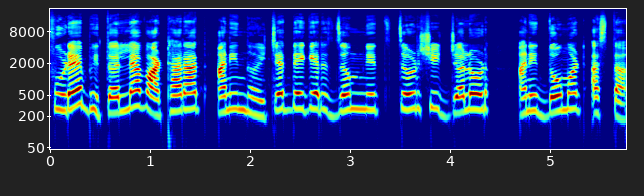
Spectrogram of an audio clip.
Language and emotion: Goan Konkani, neutral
